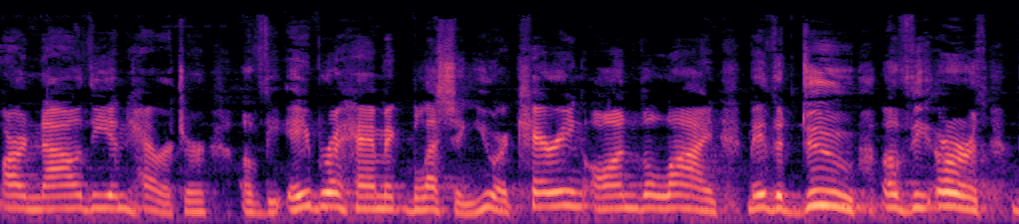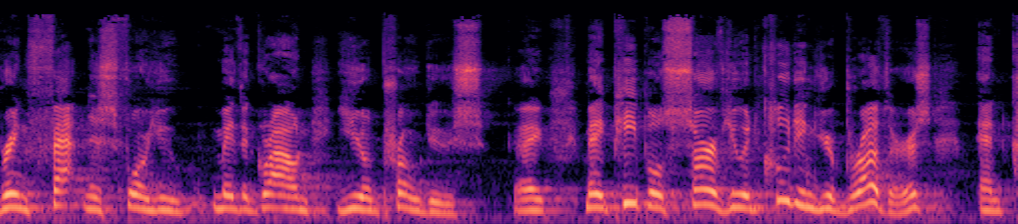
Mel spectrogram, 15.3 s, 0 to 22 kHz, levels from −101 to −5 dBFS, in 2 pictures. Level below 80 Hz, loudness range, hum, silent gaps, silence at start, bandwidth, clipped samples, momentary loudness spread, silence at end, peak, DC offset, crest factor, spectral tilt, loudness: -64 dBFS; 4 LU; none; none; 0 s; 17 kHz; under 0.1%; 10 LU; 0 s; -10 dBFS; under 0.1%; 18 dB; -5 dB/octave; -29 LUFS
